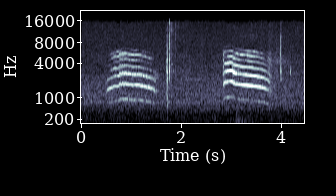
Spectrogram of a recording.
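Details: Two long, drawn-out meows from a stray cat in Japan, caught with a Nikon D5300 camera, each lasting about a second and gently falling in pitch at the end, with a sharp click between them.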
